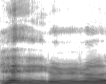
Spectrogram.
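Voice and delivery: high, drawn-out imitated "hey"; mock greeting. Customer greeting the shopkeeper, imitated high and chatty.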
